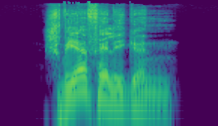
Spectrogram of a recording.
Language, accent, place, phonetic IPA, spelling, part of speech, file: German, Germany, Berlin, [ˈʃveːɐ̯ˌfɛlɪɡn̩], schwerfälligen, adjective, De-schwerfälligen.ogg
- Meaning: inflection of schwerfällig: 1. strong genitive masculine/neuter singular 2. weak/mixed genitive/dative all-gender singular 3. strong/weak/mixed accusative masculine singular 4. strong dative plural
